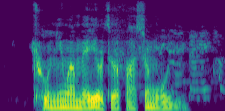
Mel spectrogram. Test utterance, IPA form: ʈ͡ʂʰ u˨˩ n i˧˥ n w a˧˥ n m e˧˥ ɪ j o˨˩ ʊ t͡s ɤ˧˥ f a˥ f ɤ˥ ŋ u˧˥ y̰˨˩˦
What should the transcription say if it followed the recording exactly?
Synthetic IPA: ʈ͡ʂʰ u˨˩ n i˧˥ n w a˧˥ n m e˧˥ ɪ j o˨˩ ʊ t͡s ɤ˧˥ f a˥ ʂ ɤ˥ ŋ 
